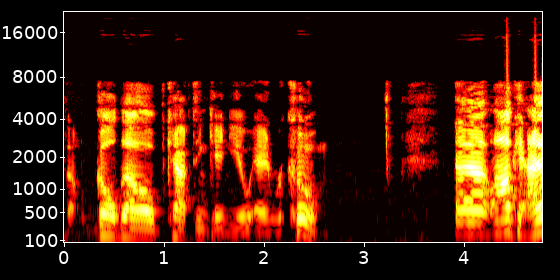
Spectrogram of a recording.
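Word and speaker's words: Recoome: And Raccoon, because it rhymes with Doom, and you're gonna be hurting, brother.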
